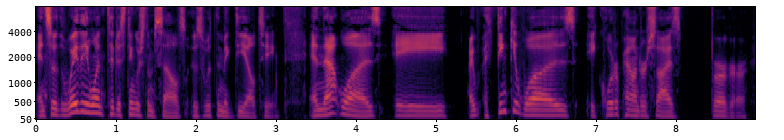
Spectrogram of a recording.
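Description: A man co-hosting a podcast, telling stories in a laughing, animated way and swearing freely. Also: mid-range voice, normal speed, dry recording, studio quality. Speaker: podcast co-host. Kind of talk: casual chat.

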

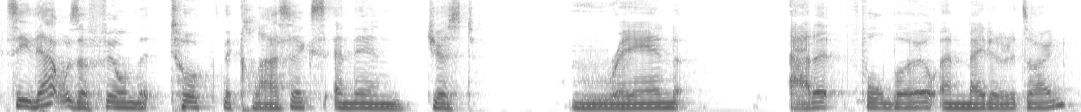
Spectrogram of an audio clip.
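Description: A man's voice: mid-range voice, fairly even intonation, takes it slowly, darkish tone. A man co-hosting a film podcast, chatting casually with sarcastic, mocking asides. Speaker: podcast co-host. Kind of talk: casual film review chat.

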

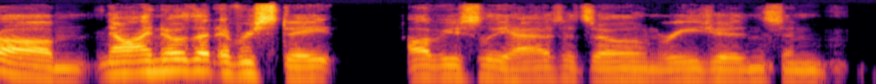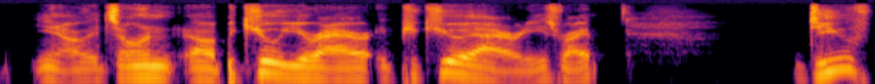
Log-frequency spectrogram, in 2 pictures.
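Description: A man's voice: on the low side, a little mellow, dry recording. A man hosting a live show in casual chat, rambling along with easygoing asides. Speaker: host.

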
